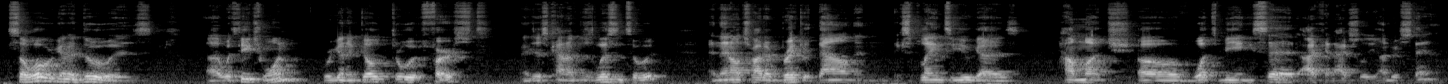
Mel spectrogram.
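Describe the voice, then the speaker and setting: A man's voice: lowish voice, normal speed, echoey room, slight background noise. A man from England with an English accent, hosting a casual explainer video and thinking aloud as he explains. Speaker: host, English teacher.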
